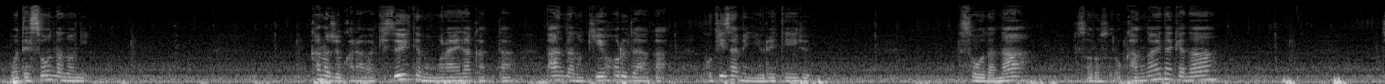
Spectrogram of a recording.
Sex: female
